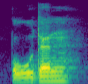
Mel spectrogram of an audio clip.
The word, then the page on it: soil: /sɔɪl/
